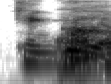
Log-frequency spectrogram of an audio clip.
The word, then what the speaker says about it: Canguro: Canguro. Oh, man, out of my brain. You had it phonetically right.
